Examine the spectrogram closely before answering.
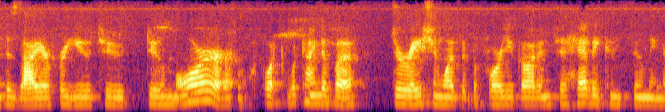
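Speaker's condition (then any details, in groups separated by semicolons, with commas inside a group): No condition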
